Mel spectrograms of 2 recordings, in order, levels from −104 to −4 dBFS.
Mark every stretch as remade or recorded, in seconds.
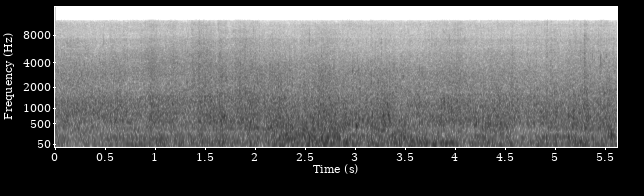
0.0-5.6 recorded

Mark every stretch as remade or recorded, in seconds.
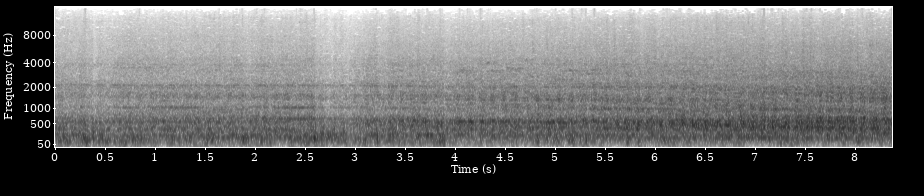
0.0-8.4 recorded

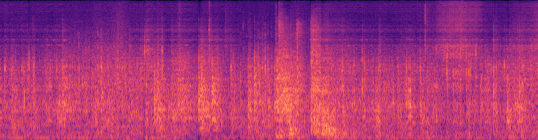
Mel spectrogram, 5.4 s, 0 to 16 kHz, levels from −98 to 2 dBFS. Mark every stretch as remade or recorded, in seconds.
0.0-0.7 remade; 0.7-1.3 recorded; 1.3-2.4 remade; 2.4-3.1 recorded; 3.1-5.4 remade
